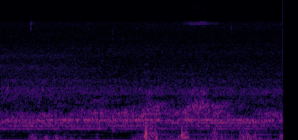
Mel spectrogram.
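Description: Low rumbling background noise with a faint steady hum and a few soft low thumps, the clearest about two seconds in and again near three seconds.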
